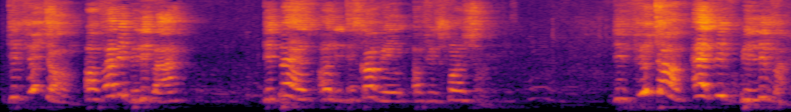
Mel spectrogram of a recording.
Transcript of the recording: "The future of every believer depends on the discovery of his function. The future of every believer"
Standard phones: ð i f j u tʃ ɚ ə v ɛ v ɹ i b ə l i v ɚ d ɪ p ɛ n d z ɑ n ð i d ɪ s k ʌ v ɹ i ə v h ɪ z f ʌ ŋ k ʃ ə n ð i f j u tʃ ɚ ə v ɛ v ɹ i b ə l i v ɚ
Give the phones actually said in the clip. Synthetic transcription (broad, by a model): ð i f j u tʃ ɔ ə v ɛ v i b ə l i v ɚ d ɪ p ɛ n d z ɑ n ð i d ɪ s k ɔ v ɹ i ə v h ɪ s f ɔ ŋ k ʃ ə n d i f j u tʃ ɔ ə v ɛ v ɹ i b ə l i v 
